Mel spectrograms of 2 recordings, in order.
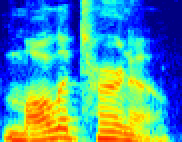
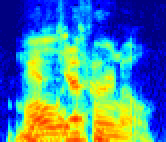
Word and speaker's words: Moliterno: Jeff was slightly mispronounced. No, Moliterno. Moliterno. Moliterno.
